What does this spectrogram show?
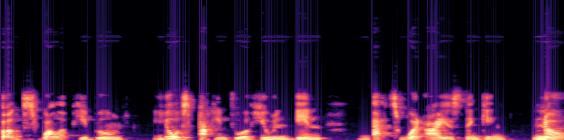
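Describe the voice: Plain reading aloud is heard with a quiet background behind it.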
